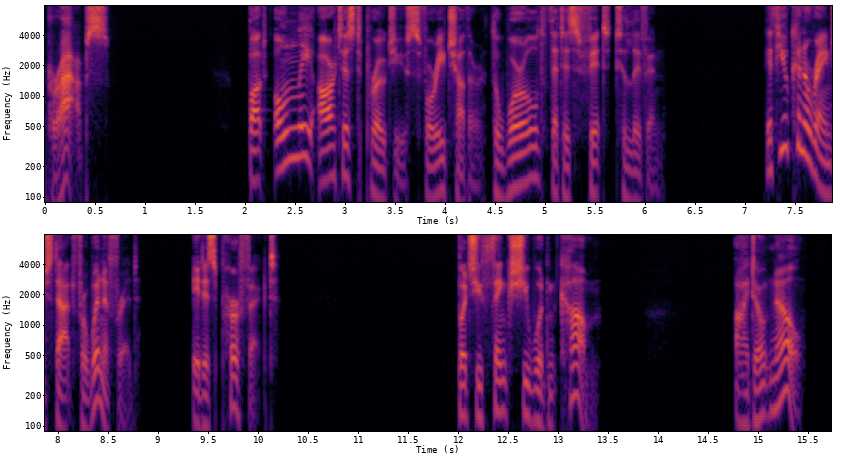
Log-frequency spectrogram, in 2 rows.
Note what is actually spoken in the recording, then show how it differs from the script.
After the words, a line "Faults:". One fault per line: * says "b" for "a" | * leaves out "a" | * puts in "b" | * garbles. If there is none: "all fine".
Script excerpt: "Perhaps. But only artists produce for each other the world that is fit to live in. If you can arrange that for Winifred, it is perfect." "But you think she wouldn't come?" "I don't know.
"Perhaps. But only artist produce for each other the world that is fit to live in. If you can arrange that for Winifred, it is perfect." "But you think she wouldn't come?" "I don't know.
Faults:
* says "artist" for "artists"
